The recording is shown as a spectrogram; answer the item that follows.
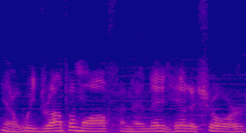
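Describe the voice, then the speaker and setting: Fairly even intonation comes through over music in the background. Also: man. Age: 80s+. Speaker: war veteran. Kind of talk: interview answer. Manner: halting, conversational.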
